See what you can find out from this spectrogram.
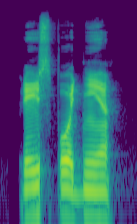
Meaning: nominative/accusative plural of преиспо́дняя (preispódnjaja)
- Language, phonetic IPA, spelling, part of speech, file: Russian, [prʲɪɪˈspodʲnʲɪje], преисподние, noun, Ru-преисподние.ogg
